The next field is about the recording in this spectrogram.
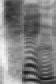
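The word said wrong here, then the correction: Cheong: How did you pronounce his last name? – Look, I actually watched 2 YouTube clips earlier today. – Right. – And they said Chong, but Chong. – You... – Oh, that makes more sense, because there is definitely an ong sound. It's C-H-E-O-N-G.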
